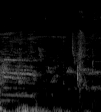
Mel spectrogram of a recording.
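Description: A rooster crowing faintly: one drawn-out call that fades out a little over a second in.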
